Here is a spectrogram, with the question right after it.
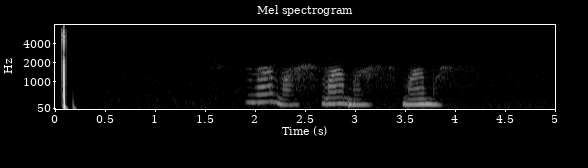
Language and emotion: Russian, sad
